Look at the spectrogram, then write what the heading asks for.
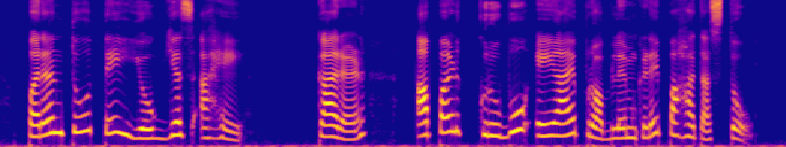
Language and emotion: Marathi, neutral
